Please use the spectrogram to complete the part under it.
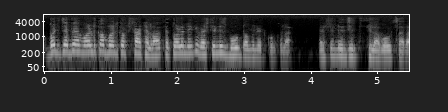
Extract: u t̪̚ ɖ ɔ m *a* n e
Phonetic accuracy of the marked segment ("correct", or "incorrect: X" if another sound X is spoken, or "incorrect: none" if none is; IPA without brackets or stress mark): incorrect: i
